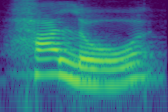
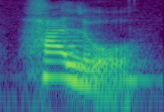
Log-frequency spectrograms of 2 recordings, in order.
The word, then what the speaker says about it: Hallo: So in hallo, you want to pronounce it with an A sound. Repeat after me. Hallo, hallo.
